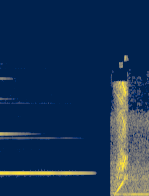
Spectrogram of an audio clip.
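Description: A single bright bell-like ding sound effect rings out and fades away over about a second and a half. Near the end a quick rising sweep cuts back into busy station crowd noise.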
